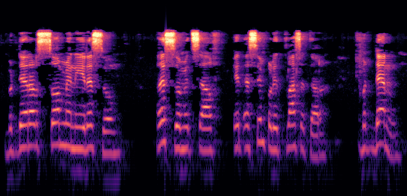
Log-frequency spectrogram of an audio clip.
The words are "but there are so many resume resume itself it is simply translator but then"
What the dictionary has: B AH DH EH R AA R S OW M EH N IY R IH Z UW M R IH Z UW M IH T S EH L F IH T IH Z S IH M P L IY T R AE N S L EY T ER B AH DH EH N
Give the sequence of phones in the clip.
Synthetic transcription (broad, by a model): B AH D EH R AA R S OW M EH N IY R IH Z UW M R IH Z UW M IH T S EH L F IH T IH S IH M P L IY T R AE S EY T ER B AH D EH N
